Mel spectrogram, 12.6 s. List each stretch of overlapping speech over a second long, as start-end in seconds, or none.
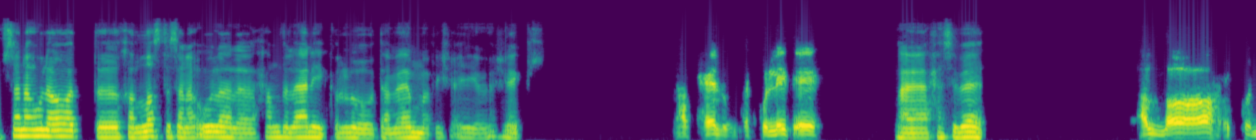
none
